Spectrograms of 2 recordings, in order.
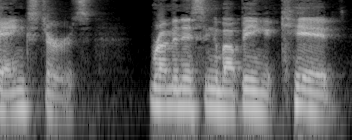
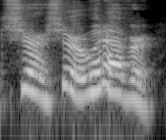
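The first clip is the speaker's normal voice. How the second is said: high, hurried nervous yes; nervous agreeing; 9 semitones higher, 3 dB louder than usual. Retold or imitated. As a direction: agree fast just to escape, pitched up. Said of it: "he's like".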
